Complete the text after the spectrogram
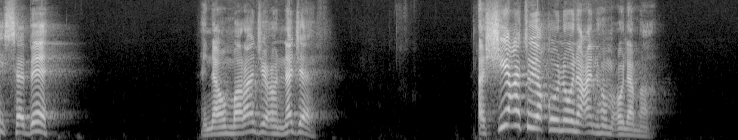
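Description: An older man speaks emphatically into a close microphone, in short bursts with pauses.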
